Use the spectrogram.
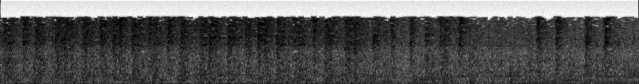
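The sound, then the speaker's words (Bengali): A train roaring past in front of a stopped car, a loud, continuous rumble with the rapid rhythmic clickety-clack of wheels on rails throughout. “আর সঙ্গে সঙ্গে সামনে দিয়ে রেলগাড়িটাও গর্জন করতে করতে বেরিয়ে গেছে।”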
